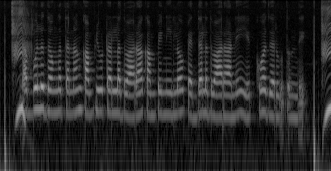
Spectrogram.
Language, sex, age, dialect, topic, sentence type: Telugu, female, 18-24, Southern, banking, statement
